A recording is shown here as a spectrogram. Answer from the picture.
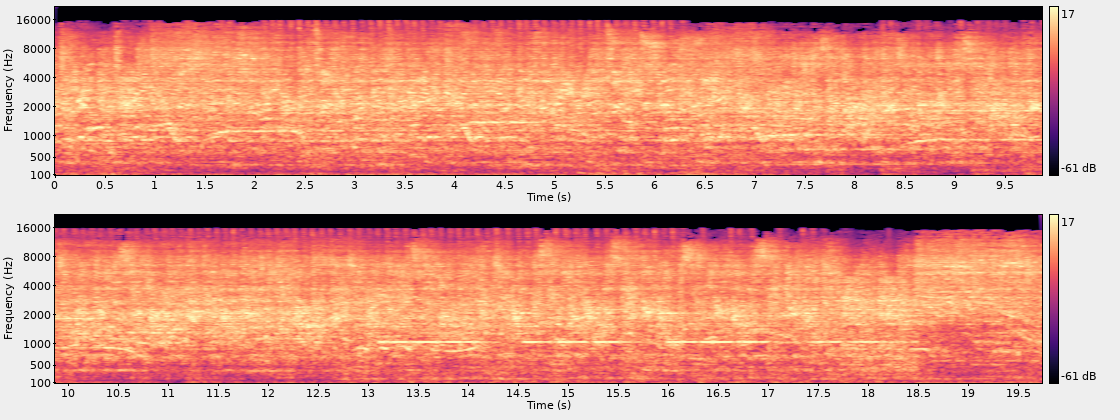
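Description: A crowd of children and adults cheering and shouting over loud dance music, steady throughout.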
